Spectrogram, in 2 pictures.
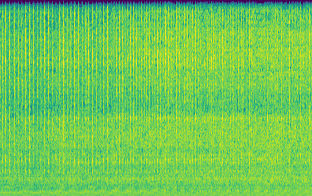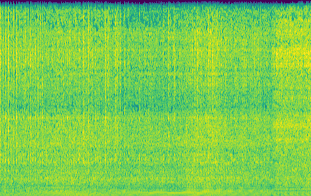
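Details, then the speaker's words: Lawnboy two-stroke mower after bending the governor spring to fix engine speed control: steady buzzing that drifts only slightly, high and medium speed work but no low speed or slow idle; speed control fault remains. "So in the end, it's better, but it's not great. I have high speed and medium speed, but not low speed."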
